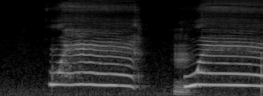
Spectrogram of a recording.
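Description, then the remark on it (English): A voice imitates hysterical newborn-like wailing over Harambe's death: two long, loud, strained cries with a steady pitch, the second starting with a rising sob, separated by a short pause. “I was like a newborn child. Wow. You were that hysterical because of Harambe's death.”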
